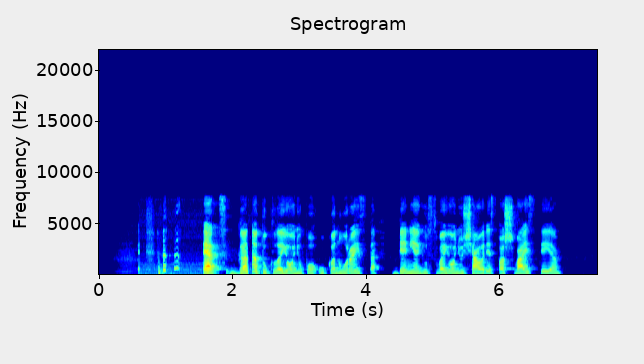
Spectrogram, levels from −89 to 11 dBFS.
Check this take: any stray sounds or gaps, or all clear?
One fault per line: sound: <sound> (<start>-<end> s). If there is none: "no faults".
sound: laugh (0.7-1.2 s)
sound: dropout (2.2-2.3 s)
